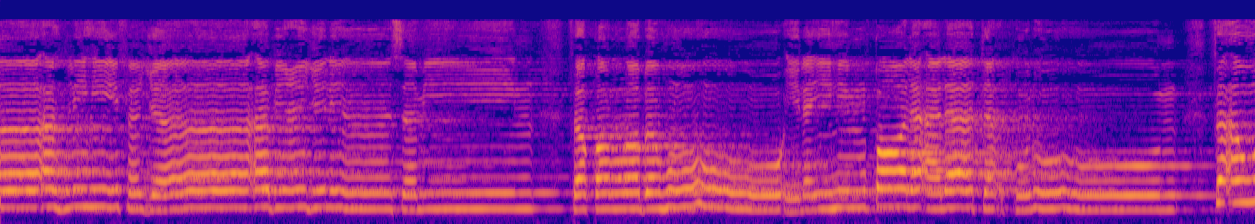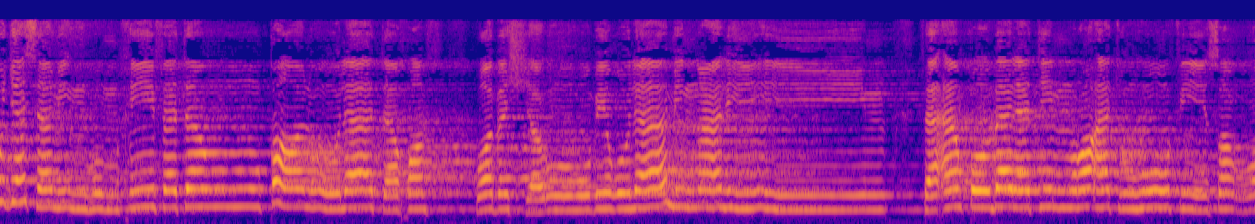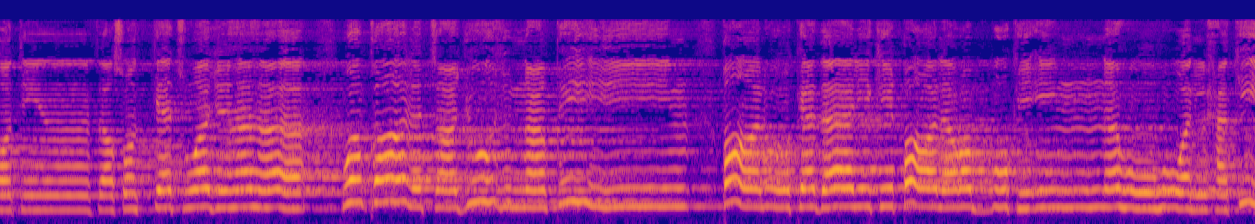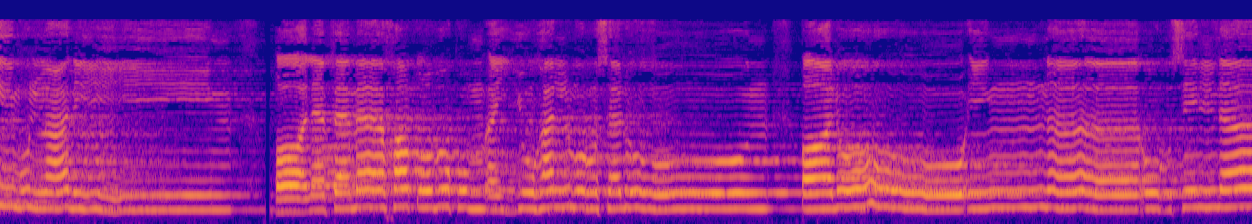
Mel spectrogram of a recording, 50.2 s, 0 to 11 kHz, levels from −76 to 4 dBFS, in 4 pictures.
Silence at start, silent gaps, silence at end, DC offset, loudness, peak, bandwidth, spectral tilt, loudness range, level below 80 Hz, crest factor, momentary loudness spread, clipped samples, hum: 0 s; none; 0 s; under 0.1%; -18 LUFS; -2 dBFS; 8.4 kHz; -2.5 dB/octave; 4 LU; -68 dBFS; 16 dB; 10 LU; under 0.1%; none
